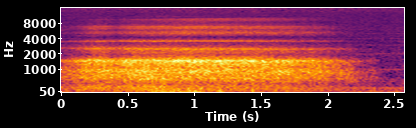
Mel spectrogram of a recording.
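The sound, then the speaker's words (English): A long, steady deep breath drawn in through the mouth on a count of three during a centering breathing exercise, an airy hiss lasting about two seconds that swells and then fades, fairly quiet, with no talking. “On the count of three, deep breath, please.”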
